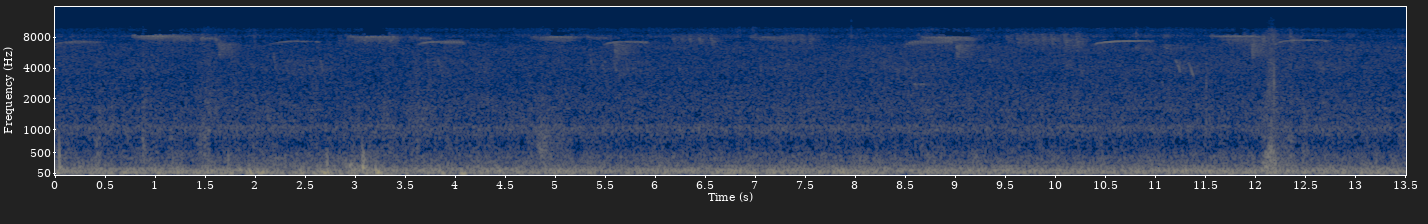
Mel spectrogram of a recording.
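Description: Birds chirping with short, high, falling calls every second or two over a low steady outdoor noise, and one sharp click about twelve seconds in.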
